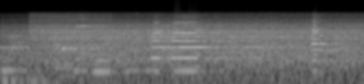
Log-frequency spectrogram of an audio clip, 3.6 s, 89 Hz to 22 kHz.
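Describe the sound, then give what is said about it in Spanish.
Car horns honk in a traffic jam, with a few short tonal toots rising above a steady, dense wash of engine and road noise. “En la siguiente cinta se ha grabado las reacciones de un hombre al esperar 6 minutos y medio en una esquina dentro de un auto en un embotellamiento.”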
